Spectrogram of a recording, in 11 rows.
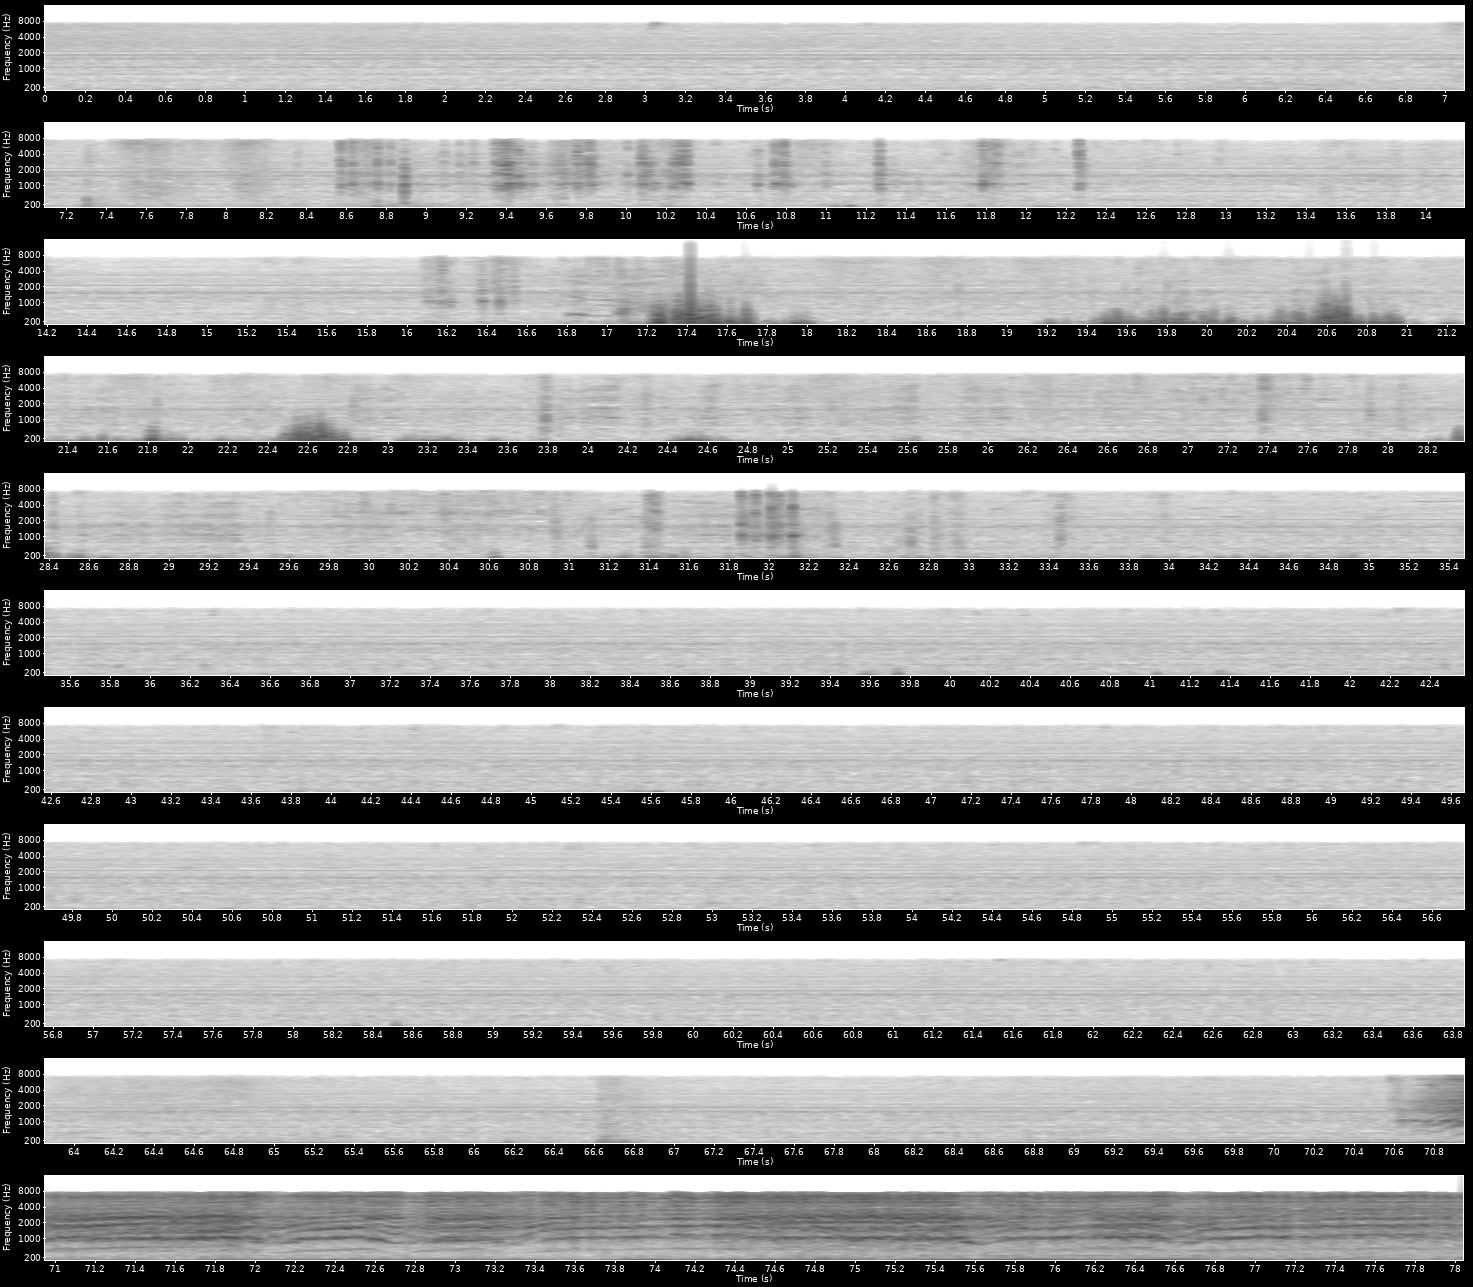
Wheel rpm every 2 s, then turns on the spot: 0, 0, 0, 0, 0, 0, 0, 0, 0, 0, 0, 0, 0, 0, 0, 0, 0, 0, 0, 0, 0, 0, 0, 0, 0, 0, 0, 0, 0, 0, 0, 0, 0, 0, 0, 80, 120, 150, 150.
none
